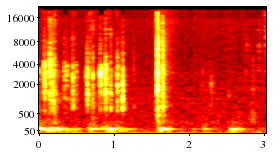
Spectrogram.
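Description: Fingers type on a computer keyboard at a terminal, clicking in quick irregular bursts with brief pauses between keystroke clusters, close and fairly clear.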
